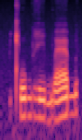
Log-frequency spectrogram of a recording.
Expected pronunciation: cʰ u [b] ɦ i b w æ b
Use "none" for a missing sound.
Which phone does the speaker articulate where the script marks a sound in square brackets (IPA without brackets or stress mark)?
b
